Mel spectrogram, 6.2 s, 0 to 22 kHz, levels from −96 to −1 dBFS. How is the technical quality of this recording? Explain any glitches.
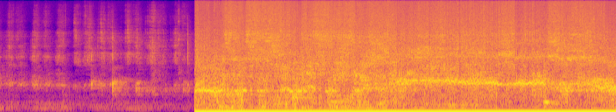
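The recording has one serious fault. From 1.95 s to the end of the clip, the audio is badly corrupted by what sounds like a stuck bit. One bit of each sample seems pinned at a fixed value, likely because of a broken data line or a faulty converter. Wherever the waveform would naturally flip that bit, the sample jumps by the bit's weight. Here the jump is close to full scale, which points to a high-order bit. The result is harsh, buzzy distortion over everything after 1.95 s. Quiet stretches fill with loud noise because that bit would normally change with the sign of small values.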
